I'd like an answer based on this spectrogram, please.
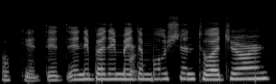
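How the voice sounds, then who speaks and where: A woman's voice: fairly high pitch, steady tone, a little fast, dry recording. A woman chairing a committee meeting on a conference call in a semi-formal way.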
